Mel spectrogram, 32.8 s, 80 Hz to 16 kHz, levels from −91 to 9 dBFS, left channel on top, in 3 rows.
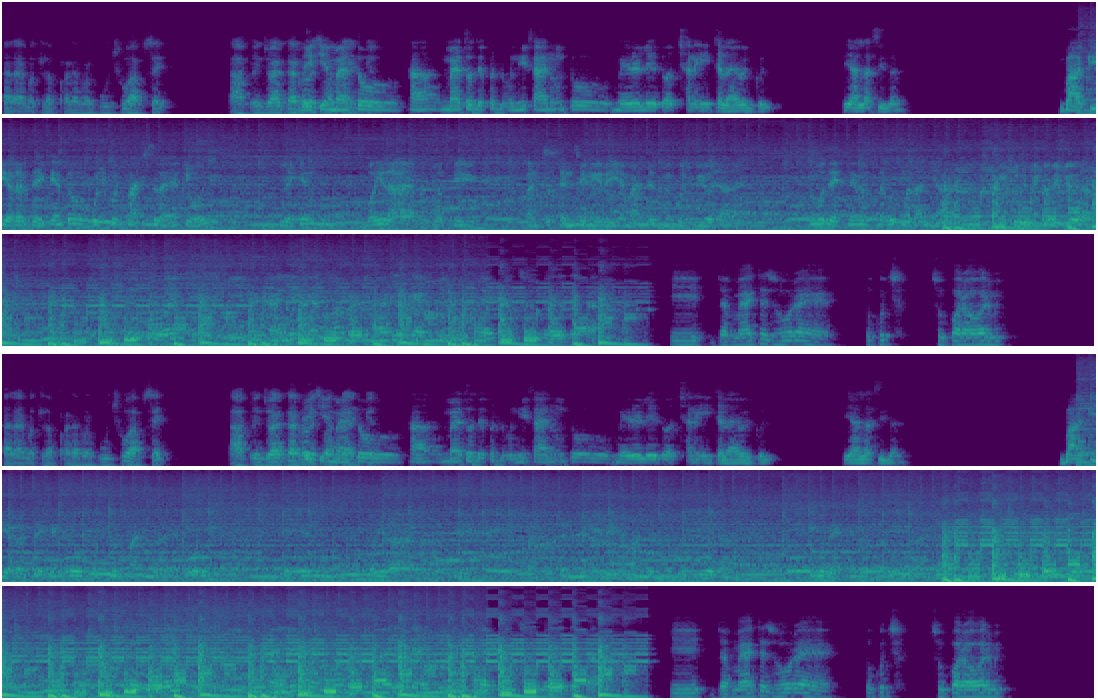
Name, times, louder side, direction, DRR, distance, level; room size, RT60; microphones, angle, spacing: voice 1, 0.0-1.6 2.3-3.8 23.1-27.8 28.5-30.2 30.5-30.9 31.2-31.8, right 2 dB, 20° right, 1.1 m, -40 dB
voice 2, 2.9-7.7 8.4-9.0 10.6-13.1 13.7-15.7 16.2-18.5 19.0-22.0, left 2 dB, 50° left, 0.9 m, -39 dB
sound 1, 10.7-26.7, right 3 dB, 80° right, 0.8 m, -38 dB
sound 2, 20.3-28.3, right 5 dB, 45° right, 0.4 m, -29 dB
5.3 x 2.4 x 2.4 m
head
